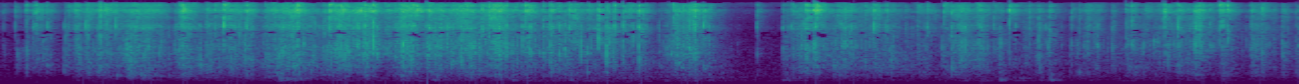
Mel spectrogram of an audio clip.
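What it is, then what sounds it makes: Plastic ramen noodle packet being crinkled. Fingers squeeze and crush the back side of a full plastic-film ramen noodle packet resting on a wooden table. Dense, bright crinkling and crackling runs almost continuously, with a brief quiet pause around the middle before the crushing resumes.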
